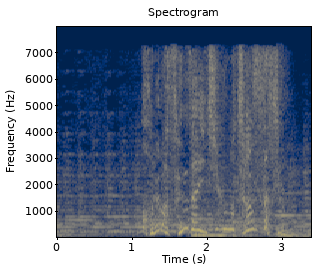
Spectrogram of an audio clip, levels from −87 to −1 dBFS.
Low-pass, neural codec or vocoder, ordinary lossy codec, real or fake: 7.2 kHz; none; AAC, 32 kbps; real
